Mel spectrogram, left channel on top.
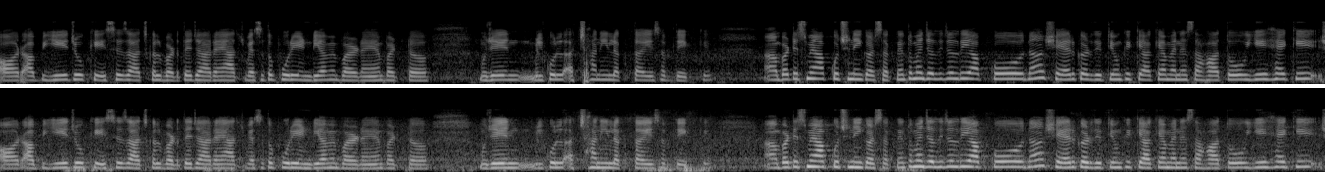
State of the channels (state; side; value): quieter; left; 5.7 dB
